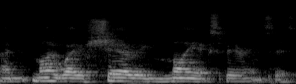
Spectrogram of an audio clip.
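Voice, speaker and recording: Dark, mellow, somewhat breathy tone from a man at a fairly high pitch and a very slow pace, with audible room echo. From England, Peterborough. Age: 70s. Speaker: veteran hairdresser. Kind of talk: casual monologue to camera.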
